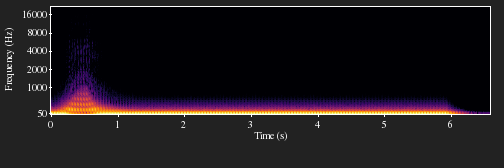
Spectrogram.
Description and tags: TX81z Home Base F1
This is a raw wave multi-sample created with a Yamaha TX81z FM synthesizer. It is a dirty sort of bass sound which is gritty at the start and gets rounder at the end. The file is looped correctly so it will play in your favorite sampler/sample player. The filename contains which root note it should be assigned to. This is primarily a bass sound with notes from C1 to D2.
bass, digital, dirty, fm, grit, loop, multi-sample, multisample, raw, sound-design, synth, tx81z, wave, yamaha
